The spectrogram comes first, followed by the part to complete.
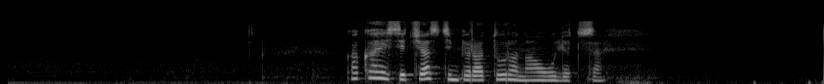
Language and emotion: Russian, sad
